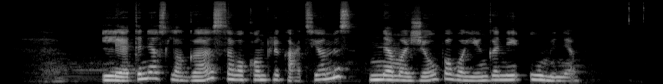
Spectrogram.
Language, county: Lithuanian, Alytus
